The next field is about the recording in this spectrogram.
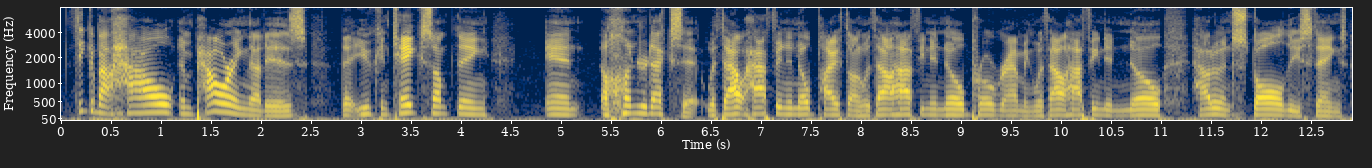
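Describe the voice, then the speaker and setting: A man's voice: on the high side, pushed and bright, smooth, no echo. A man giving a casual explanatory monologue as a tech presenter, enthusiastic and emphatic, often repeating phrases to drive points home. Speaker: presenter of a tech demo video.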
